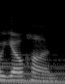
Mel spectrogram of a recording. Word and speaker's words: Johann: Choice with European Sensibility we also love the pronunciation yo yo Yohan quick facts on Johann gender boy origin German number of syllables two ranking popularity 942. pronunciation wyohan simple meaning God is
